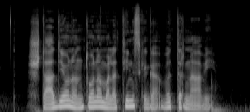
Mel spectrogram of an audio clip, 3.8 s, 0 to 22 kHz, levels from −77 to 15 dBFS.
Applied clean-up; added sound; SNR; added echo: none; none; none; none.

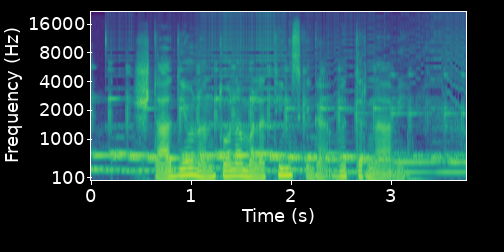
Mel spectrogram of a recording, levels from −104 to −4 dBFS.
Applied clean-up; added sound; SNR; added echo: none; Marimba, xylophone; 5 dB; none.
